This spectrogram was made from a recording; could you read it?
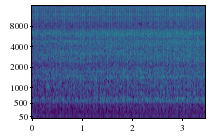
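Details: Car idling with a rough, uneven beat two to three times a second: one cylinder dead from a failed brand-new aftermarket ignition coil pack, shown on a thermal imager and confirmed by disconnecting it.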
